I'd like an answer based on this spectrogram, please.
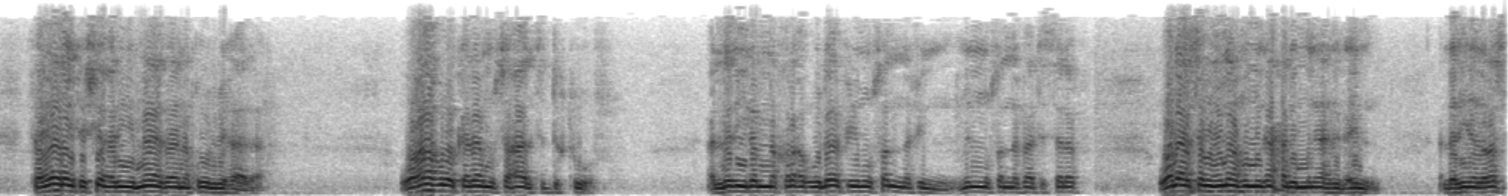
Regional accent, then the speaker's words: Egypt; في بلدنا مصر

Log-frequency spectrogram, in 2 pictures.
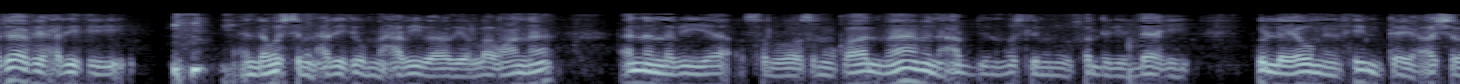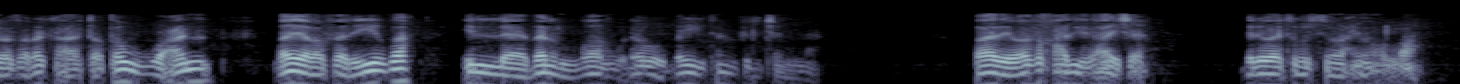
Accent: Egypt

